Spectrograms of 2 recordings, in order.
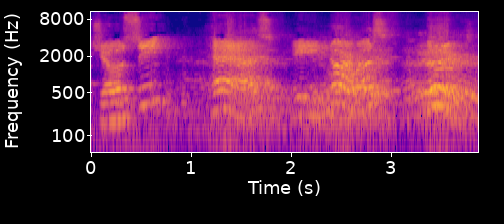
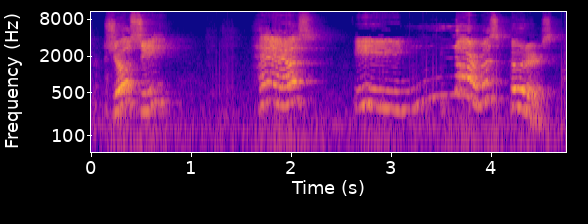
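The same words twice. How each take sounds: First: Slow sing-song chant, louder; class chant. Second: Drawn-out, very slow dictation. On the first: Teacher leading class in sing-song chant. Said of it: "say it with me". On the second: Teacher slowly dictating to class, drawn out. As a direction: lay each word down slowly for the class. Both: Pretend.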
